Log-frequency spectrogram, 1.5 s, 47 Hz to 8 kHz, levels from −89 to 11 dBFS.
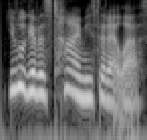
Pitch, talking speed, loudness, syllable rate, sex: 245 Hz, 365 wpm, -16 LUFS, 6.6 syllables/s, female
